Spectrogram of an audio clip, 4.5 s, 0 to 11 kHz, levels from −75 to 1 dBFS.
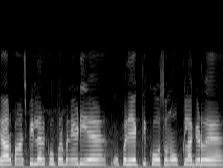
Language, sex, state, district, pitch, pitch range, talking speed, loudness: Rajasthani, female, Rajasthan, Churu, 305 Hz, 295-320 Hz, 200 wpm, -16 LUFS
